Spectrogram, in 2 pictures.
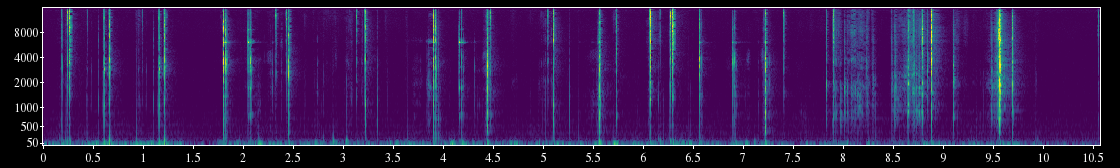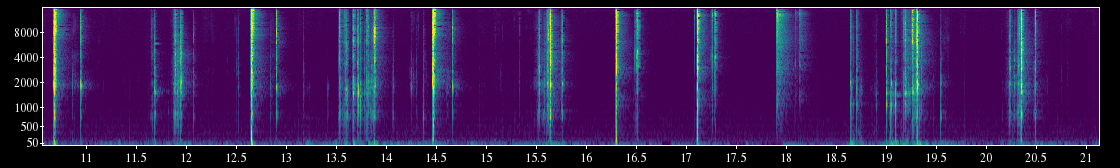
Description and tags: gun handling
High-quality recording of handling two handguns.
clip, gun, weapon, pistol, clicks, cock, handgun, metal, reload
